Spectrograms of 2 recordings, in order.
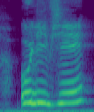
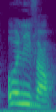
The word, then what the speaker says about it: Olivier: Donc, par exemple, Olivier, ça va pas trop parce que Olivier en allemand, on va dire Oliver. Donc déjà, si tu t'appelles Olivier, ben, les Allemands vont avoir du mal ou ils vont dire Oliver.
